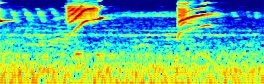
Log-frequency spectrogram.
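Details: Female canary giving chirps meant to coax young birds into song: two bright, high chirps about a second apart, each sweeping sharply downward, after a soft trailing twitter.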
